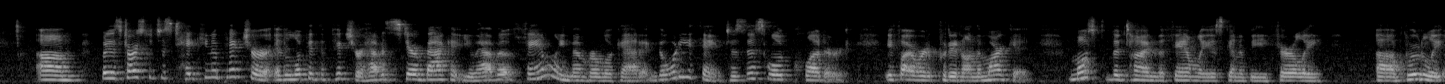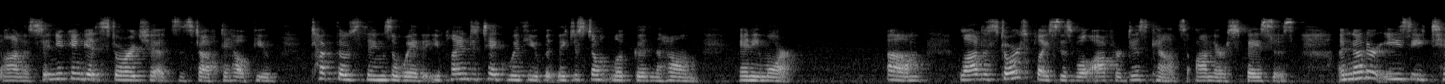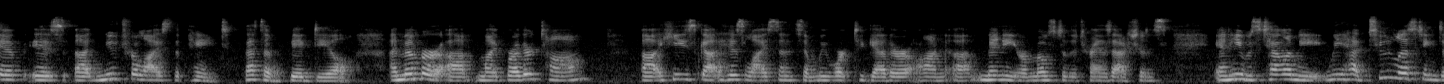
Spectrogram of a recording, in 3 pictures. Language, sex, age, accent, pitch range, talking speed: English, female, 60-79, American, 180-230 Hz, 205 wpm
